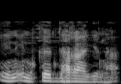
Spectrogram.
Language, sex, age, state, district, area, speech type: Santali, male, 60+, Odisha, Mayurbhanj, rural, spontaneous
